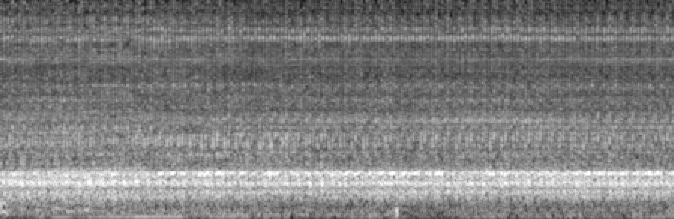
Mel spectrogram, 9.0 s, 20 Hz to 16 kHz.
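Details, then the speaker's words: 2008 Saturn Astra, just over 114,000 miles, after running a while following throttle body replacement (it had lost power and fuel mileage and shifted oddly), no check engine light: steady idle at constant pitch, no knocks or stumbles; running smooth. "running smooth though feels good we'll take it for a drive in a bit"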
